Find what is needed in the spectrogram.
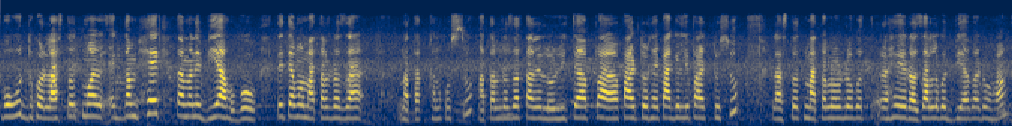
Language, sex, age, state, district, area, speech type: Assamese, female, 45-60, Assam, Nalbari, rural, spontaneous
